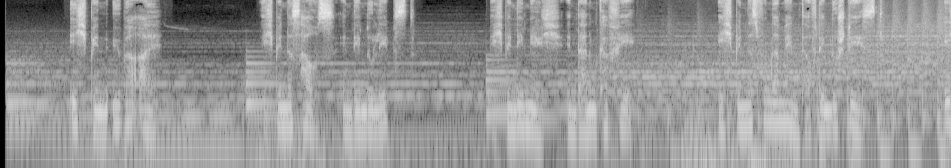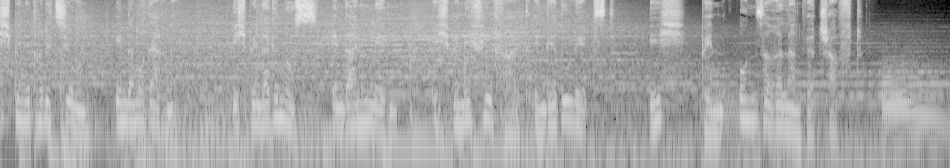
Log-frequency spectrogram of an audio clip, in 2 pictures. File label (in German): Frau OFF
